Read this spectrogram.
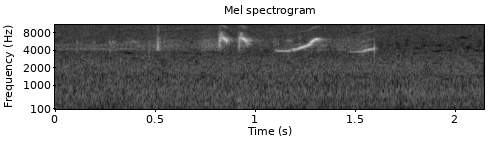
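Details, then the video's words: Call of a grey wagtail, Motacilla cinerea: a single faint click, then a sharp doubled 'tzit-tzit' very high up, then a ringing rising sweep and a short softer trailing note, against a calm background. "灰鶺鴒/Grey Wagtail"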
